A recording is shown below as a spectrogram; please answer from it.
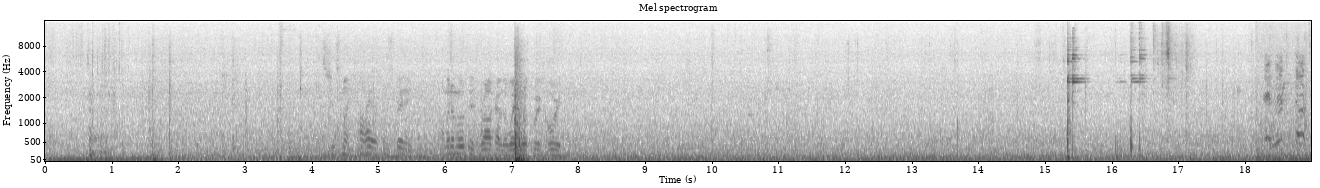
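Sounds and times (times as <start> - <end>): rock clinking against rock: 15.3 - 17.2.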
